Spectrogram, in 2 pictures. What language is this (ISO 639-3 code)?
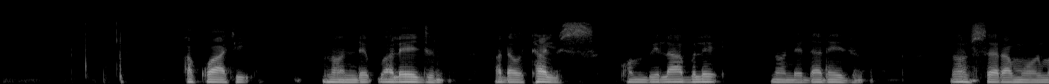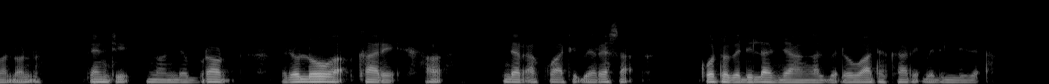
ful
